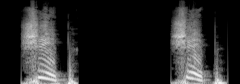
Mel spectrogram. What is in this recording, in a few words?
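"sheep", British English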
